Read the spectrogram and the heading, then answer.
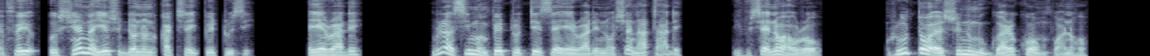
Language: Akan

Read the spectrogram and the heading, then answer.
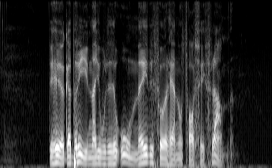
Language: Swedish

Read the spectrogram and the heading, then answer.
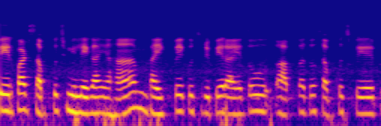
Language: Hindi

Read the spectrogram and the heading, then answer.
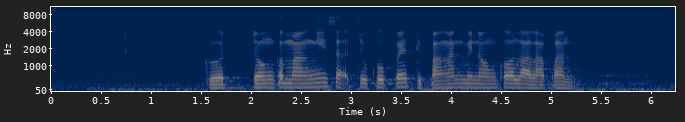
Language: Javanese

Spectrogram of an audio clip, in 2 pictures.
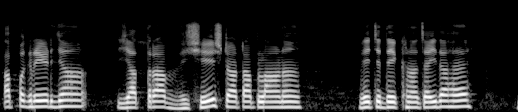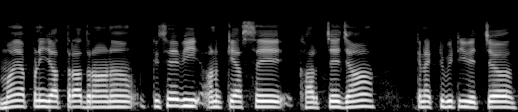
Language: Punjabi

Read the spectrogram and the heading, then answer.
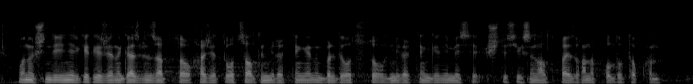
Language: Kazakh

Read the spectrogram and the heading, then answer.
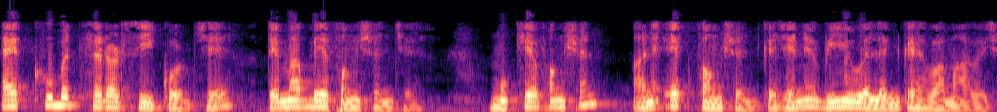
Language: Gujarati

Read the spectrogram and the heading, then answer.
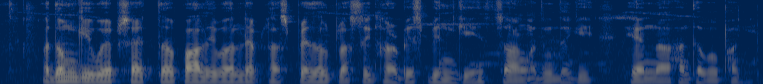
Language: Manipuri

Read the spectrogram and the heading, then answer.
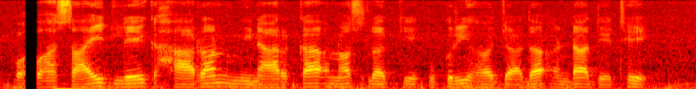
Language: Chhattisgarhi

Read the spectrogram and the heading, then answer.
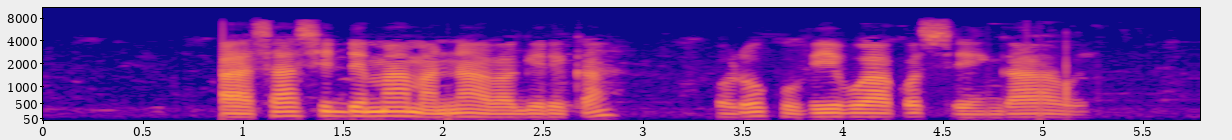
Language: Ganda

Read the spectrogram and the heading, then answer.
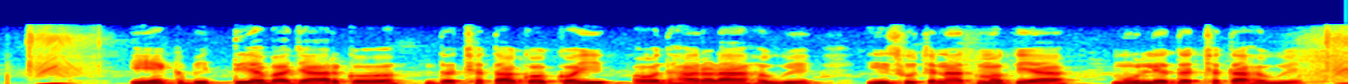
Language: Bhojpuri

